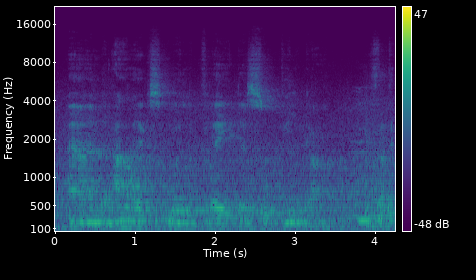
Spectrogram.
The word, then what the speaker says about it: sopilka: Vora will play the accordion, and Alex will play the sopilka.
